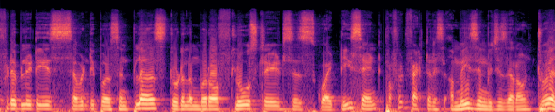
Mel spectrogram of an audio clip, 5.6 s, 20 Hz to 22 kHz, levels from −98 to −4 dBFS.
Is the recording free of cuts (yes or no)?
yes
